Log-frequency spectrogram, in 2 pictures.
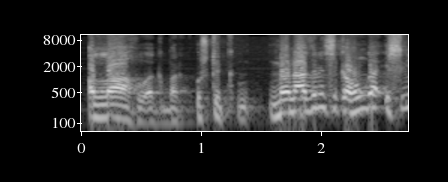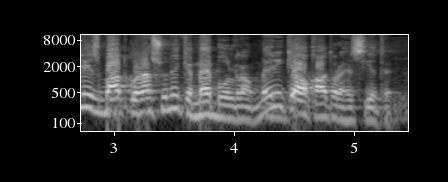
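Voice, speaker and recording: Man, forties, studio interview guest, raised pitch, measured teaching tone, storytelling examples. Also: big pitch swings, breathy edge. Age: 40s. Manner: measured, explains with examples and anecdotes. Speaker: religious scholar guest.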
